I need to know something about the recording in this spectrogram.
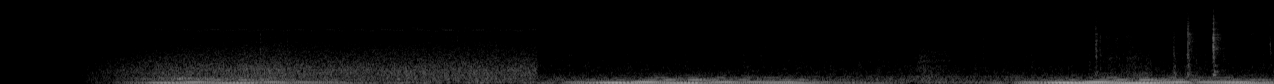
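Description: After about a second of silence, a low, rumbling ambient drone of film score fades in and swells twice, with a faint high steady whine over it for the first few seconds.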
